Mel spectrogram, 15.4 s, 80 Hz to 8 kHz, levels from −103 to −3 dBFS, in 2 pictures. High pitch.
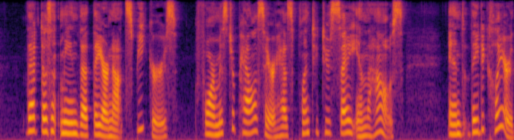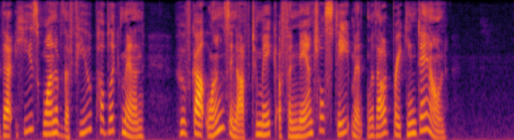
Yes: high, 225 Hz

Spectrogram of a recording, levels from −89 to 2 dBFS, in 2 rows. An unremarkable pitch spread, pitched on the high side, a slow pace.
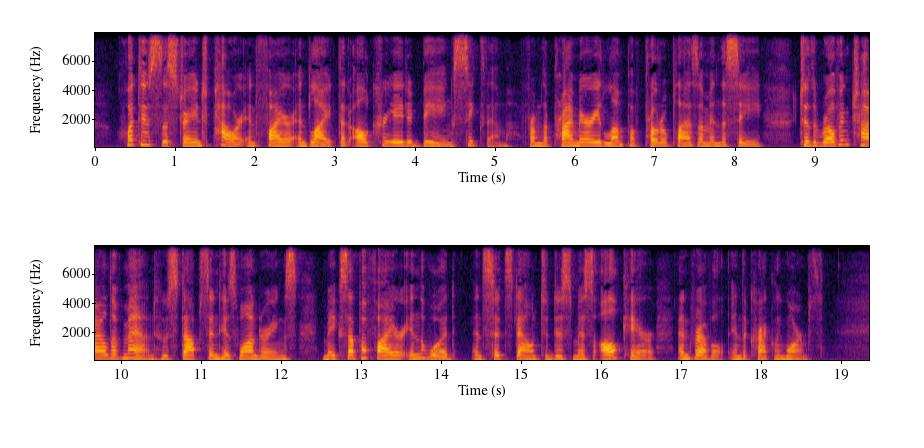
No: average, 3.5 semitones; high, 220 Hz; average, 175 wpm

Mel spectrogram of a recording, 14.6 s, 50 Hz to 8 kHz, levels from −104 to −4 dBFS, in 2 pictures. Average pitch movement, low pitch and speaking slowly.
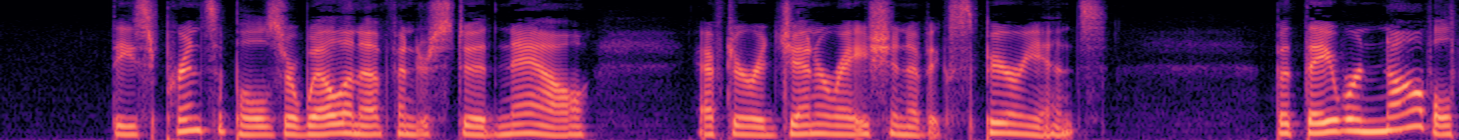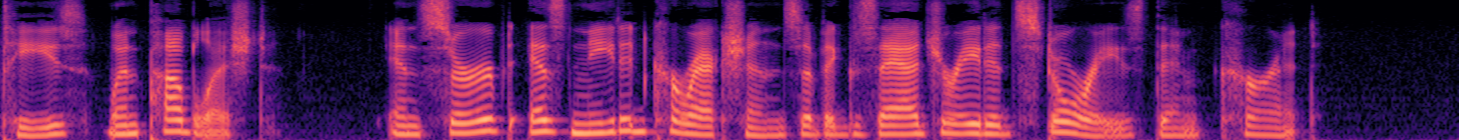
No: average, 3.4 semitones; medium, 185 Hz; slow, 115 wpm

